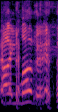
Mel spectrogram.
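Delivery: high, slow, gleeful reply; laughing enthusiasm. Acted. Listener jokes about answering Billy Graham, laughing. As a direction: gush it through laughter.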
